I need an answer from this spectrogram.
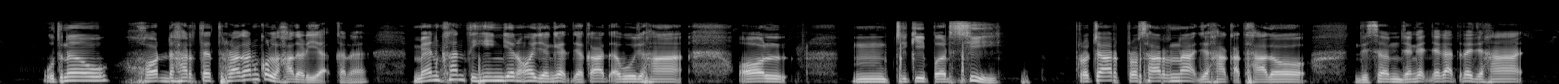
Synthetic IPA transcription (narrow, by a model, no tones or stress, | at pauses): ṵt̪nəwhɔɾɖaɾt̪ɛt̪ʰəɽaɡankɔlaɦad̪əɽija̰ʔkana̰mɛnkʰant̪iɦind͡ʒɛnɔjd͡ʒəŋɡɛt̪̚ˀd͡ʒaɡat̪ə̰bud͡ʒaɦã | ɔl | ʈikipəɾsi | pɾɔt͡ʃaɾpɾɔsaɾnaʔd͡ʒaɦãkat̪ʰad̪ɔ | d̪isəmd͡ʒəŋɡɛt̪̚ˀd͡ʒaɡat̪̚ɾɛd͡ʒaɦã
